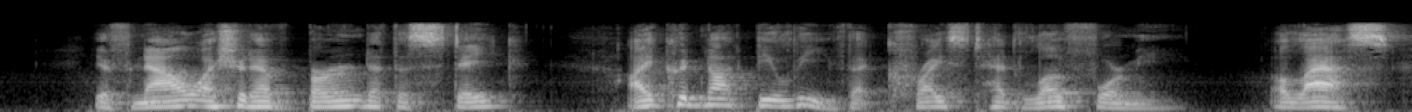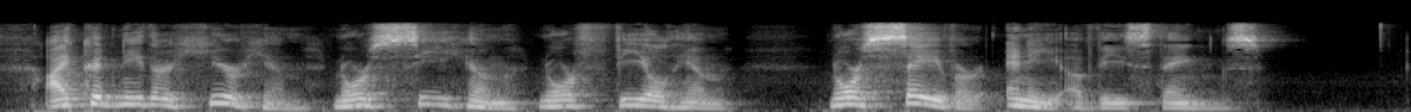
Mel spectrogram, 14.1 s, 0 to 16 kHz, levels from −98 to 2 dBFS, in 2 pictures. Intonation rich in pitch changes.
Yes: wide, 6.1 semitones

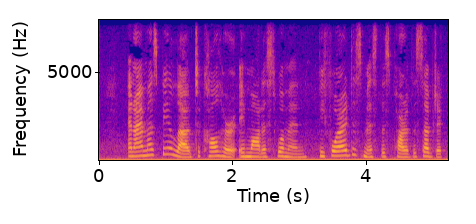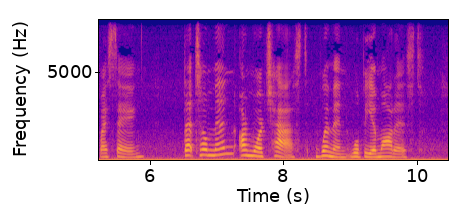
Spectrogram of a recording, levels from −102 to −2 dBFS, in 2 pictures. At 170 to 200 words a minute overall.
Yes: average, 180 wpm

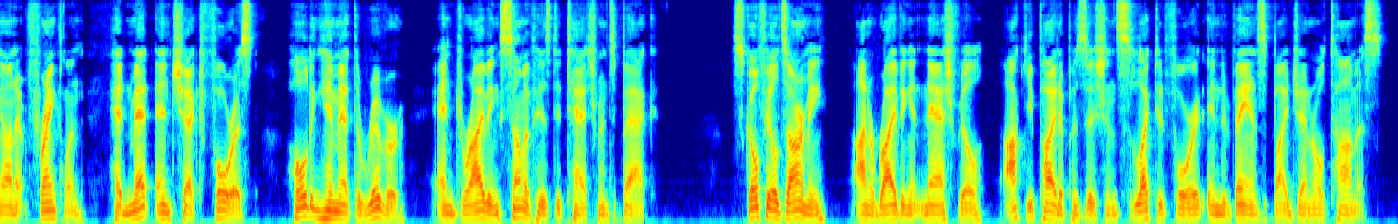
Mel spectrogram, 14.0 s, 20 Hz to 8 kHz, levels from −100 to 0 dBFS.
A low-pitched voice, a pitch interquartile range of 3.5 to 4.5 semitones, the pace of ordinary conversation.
Yes: very low, 90 Hz; average, 3.9 semitones; average, 160 wpm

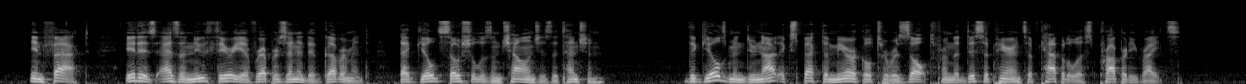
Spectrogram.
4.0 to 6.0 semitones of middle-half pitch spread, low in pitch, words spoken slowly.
No: average, 4.4 semitones; low, 115 Hz; average, 155 wpm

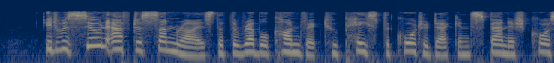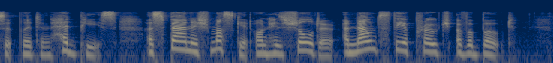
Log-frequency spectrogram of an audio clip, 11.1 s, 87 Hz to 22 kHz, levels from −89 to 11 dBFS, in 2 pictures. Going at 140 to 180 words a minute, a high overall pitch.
Yes: average, 170 wpm; high, 225 Hz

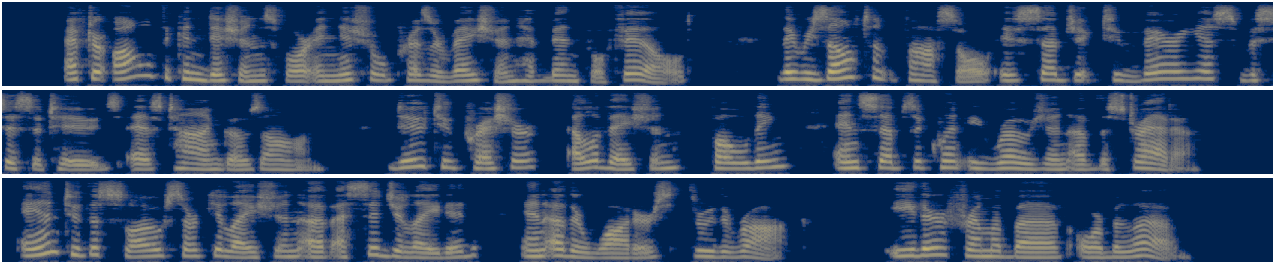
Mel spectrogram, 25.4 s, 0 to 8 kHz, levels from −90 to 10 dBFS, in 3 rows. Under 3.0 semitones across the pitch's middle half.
No: average, 4.0 semitones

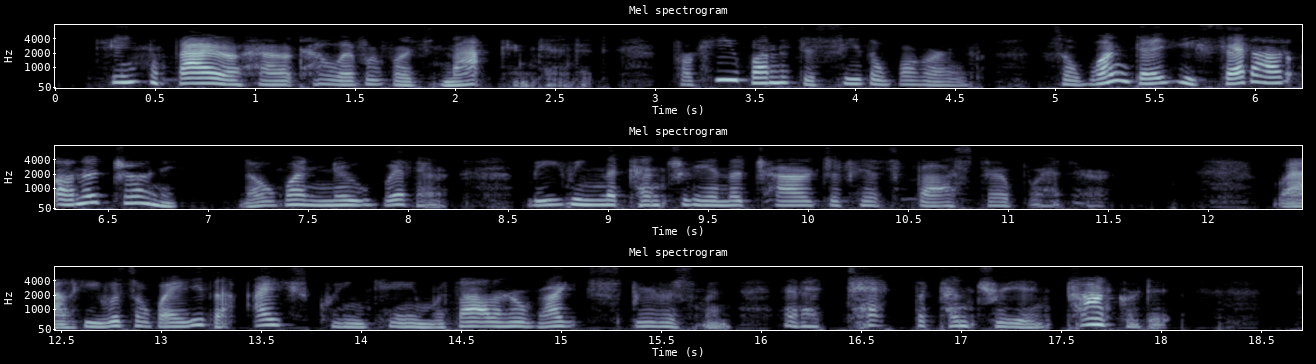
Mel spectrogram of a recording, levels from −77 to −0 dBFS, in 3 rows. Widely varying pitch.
No: average, 4.3 semitones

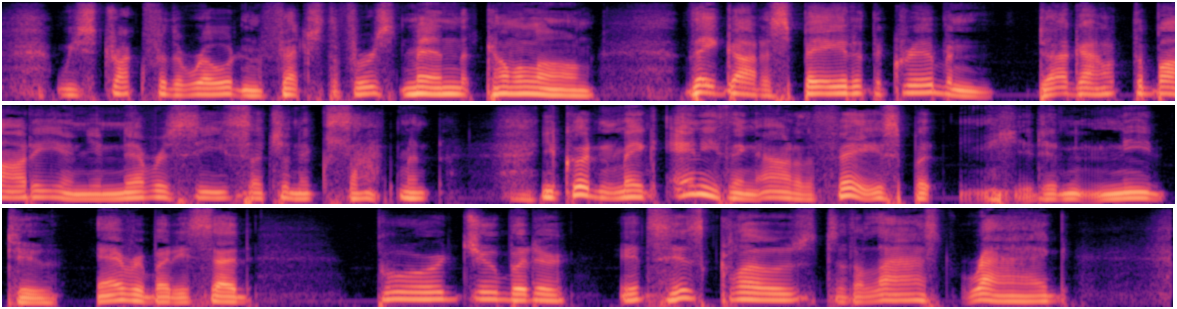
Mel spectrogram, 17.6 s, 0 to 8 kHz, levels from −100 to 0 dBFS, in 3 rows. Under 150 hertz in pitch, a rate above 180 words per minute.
Yes: low, 135 Hz; average, 190 wpm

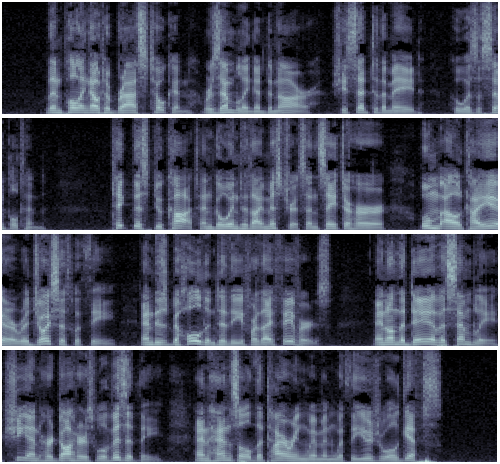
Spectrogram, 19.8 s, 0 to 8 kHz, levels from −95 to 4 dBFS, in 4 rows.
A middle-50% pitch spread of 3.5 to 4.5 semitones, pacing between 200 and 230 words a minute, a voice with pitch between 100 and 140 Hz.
No: average, 3.1 semitones; fast, 205 wpm; low, 135 Hz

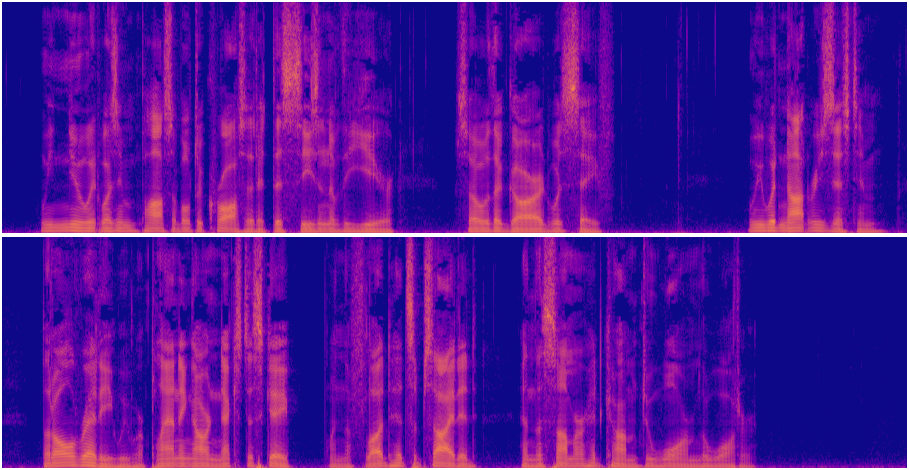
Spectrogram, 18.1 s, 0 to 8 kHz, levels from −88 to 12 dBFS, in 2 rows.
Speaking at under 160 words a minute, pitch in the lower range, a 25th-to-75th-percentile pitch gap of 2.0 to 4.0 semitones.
Yes: average, 150 wpm; very low, 80 Hz; average, 3.5 semitones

